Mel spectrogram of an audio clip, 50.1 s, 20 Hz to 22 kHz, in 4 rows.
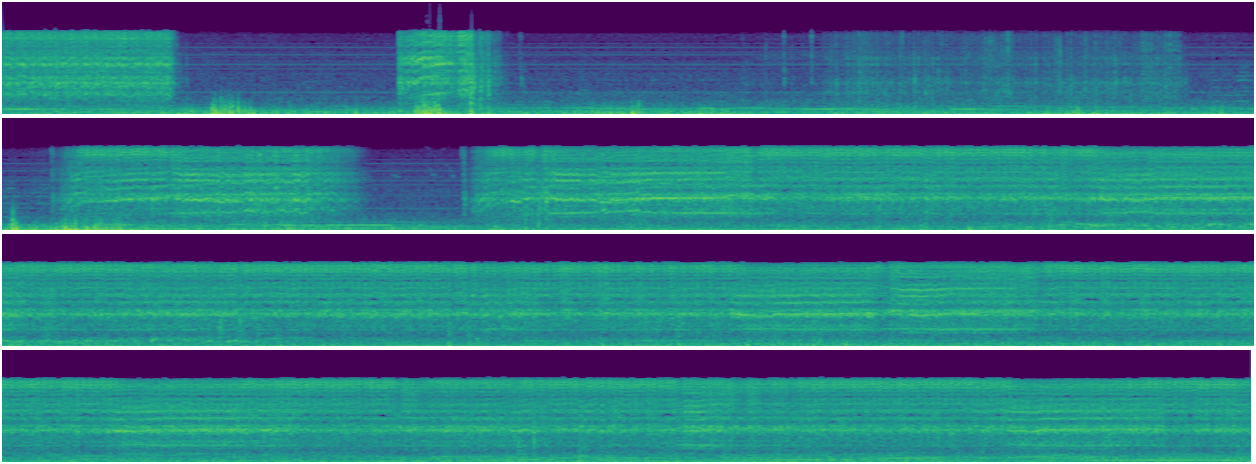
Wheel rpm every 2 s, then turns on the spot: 140, 10, 60, 0, 20, 20, 50, 150, 30, 160, 160, 160, 160, 160, 160, 160, 160, 160, 160, 160, 160, 160, 160, 160, 160.
8-12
